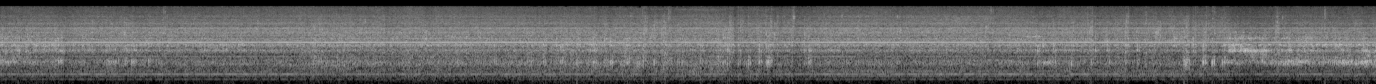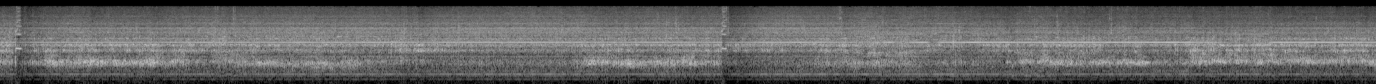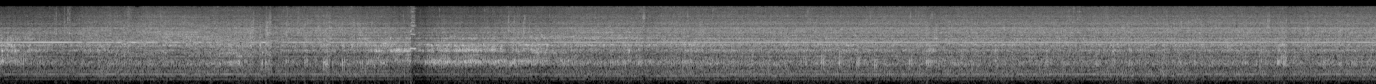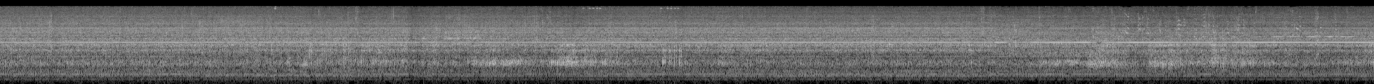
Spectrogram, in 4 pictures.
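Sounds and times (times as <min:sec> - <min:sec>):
high-pitched train whir: 0:00.0 - 0:55.0.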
